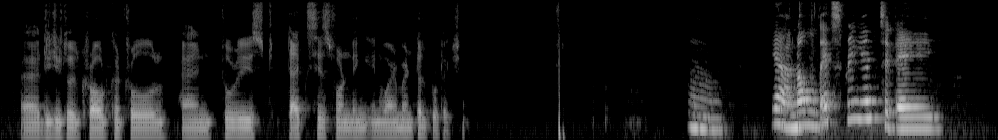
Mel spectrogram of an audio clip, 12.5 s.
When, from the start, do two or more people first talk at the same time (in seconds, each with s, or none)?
none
